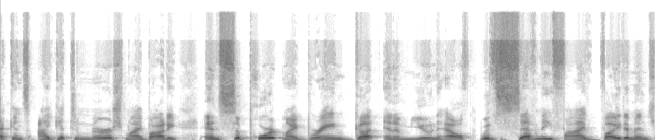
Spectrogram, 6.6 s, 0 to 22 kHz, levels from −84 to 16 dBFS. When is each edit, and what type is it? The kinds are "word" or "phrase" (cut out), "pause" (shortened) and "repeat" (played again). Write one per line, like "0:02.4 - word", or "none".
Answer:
0:04.7 - pause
